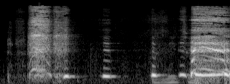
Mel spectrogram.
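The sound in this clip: Whimpering and crying from a person in a film scene: several breathy, wavering vocal sobs come in uneven bursts with short gaps between them, with no words spoken.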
